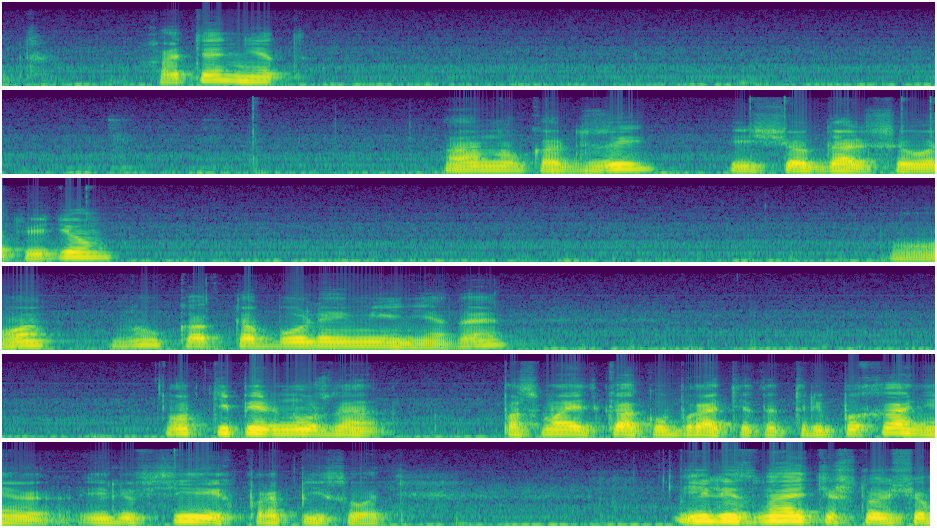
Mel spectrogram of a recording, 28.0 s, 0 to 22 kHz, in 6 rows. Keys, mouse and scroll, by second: 7.4 g, 9.3 click, 10.0-24.4 drag.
